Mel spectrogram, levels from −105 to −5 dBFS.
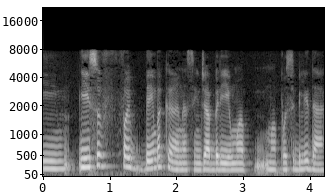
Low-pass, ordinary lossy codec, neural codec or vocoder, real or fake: none; none; none; real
